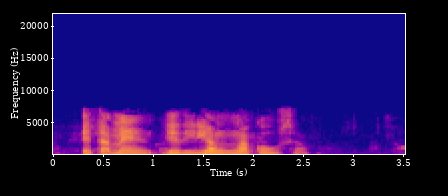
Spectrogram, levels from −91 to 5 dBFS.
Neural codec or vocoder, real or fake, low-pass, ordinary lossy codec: none; real; 7.2 kHz; AAC, 32 kbps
